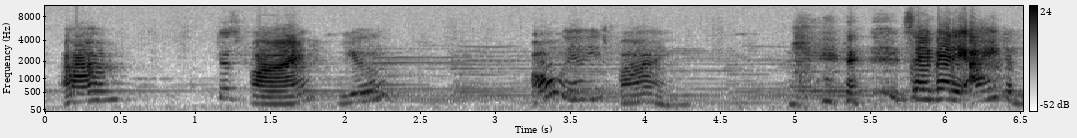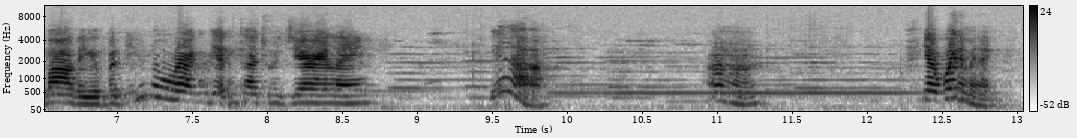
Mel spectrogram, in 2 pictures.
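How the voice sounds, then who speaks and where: An actress playing a blunt, chatty waitress in a 1950s radio crime drama, with brassy, streetwise talk. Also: female voice, on the high side, big pitch swings, unhurried, long pauses, music in the background, low-quality recording.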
